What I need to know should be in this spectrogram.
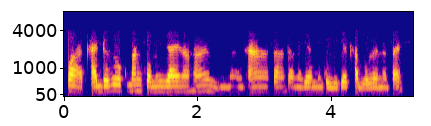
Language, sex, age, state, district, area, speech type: Assamese, female, 60+, Assam, Majuli, urban, conversation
